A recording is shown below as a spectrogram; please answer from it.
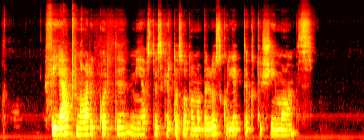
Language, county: Lithuanian, Kaunas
